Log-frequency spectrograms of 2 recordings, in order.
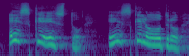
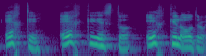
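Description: First: Said in the usual way. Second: "Es que" a la madrileña, la s aspirada como jota: "ejque"; acento madrileño. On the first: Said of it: "en vez de decir". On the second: Shown as a demonstration. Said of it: "Ese es el acento que tienen". (acento de Madrid, "es que" con jota)

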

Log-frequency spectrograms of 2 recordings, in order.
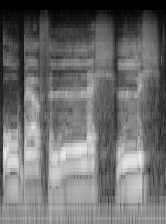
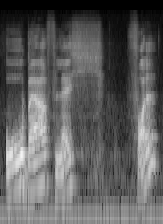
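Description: First: Oberflächlich very slowly, every syllable stretched; right answer. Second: Oberflächvoll very slowly, letter-clear; wrong option. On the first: (oberflächlich sehr langsam gedehnt) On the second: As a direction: drag out oberflächvoll as a quiz choice. (oberflächvoll sehr langsam gedehnt) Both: Shown as a demonstration. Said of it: "Also ist richtig".

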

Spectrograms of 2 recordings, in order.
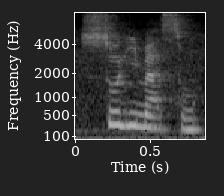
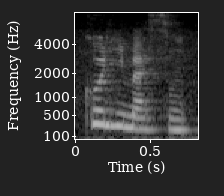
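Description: First: Solimaçon, starting with S instead of K; wrong S sound. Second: Said in the usual way. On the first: Shown as a demonstration. (Solimaçon prononcé avec un S au début) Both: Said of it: "Je prononce trois, euh, sons différents".

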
